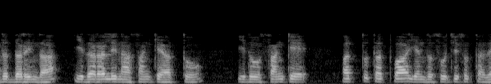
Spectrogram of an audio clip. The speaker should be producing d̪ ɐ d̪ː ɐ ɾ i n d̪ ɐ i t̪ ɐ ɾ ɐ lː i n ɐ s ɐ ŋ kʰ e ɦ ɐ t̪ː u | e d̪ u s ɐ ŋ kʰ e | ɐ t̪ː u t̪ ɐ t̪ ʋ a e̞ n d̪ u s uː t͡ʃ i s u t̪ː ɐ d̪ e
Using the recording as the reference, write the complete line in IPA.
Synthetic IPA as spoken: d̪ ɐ d̪ː ɐ ɾ i n d̪ ɐ i d̪ ɐ ɾ ɐ lː i n ɐ s ɐ ŋ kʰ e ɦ ɐ t̪ː u | i d̪ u s ɐ ŋ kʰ e | ɐ t̪ː u t̪ ɐ t̪ ʋ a e̞ n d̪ u s uː t͡ʃ i s u t̪ː ɐ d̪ e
